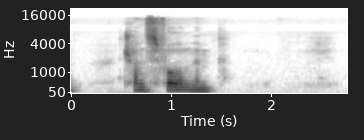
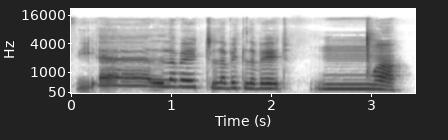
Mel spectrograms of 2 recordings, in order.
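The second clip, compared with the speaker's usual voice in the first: delighted gushing; 8 semitones higher, slower than usual. Real, not acted. Group leader gushing at goodbye.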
